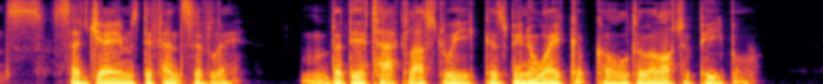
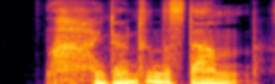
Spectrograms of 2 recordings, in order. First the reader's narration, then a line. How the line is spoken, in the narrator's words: sighed Grace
